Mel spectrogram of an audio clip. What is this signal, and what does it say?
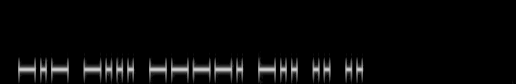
Morse code, heard as a keyed tone, about 22 wpm, 700 Hz. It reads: KB9DII
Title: USA Callsign DE Callsign - 6 Characters - 22wpm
